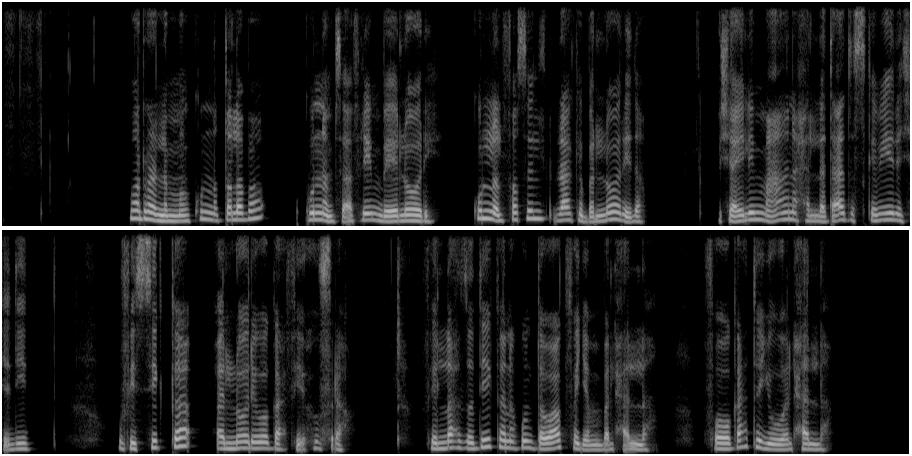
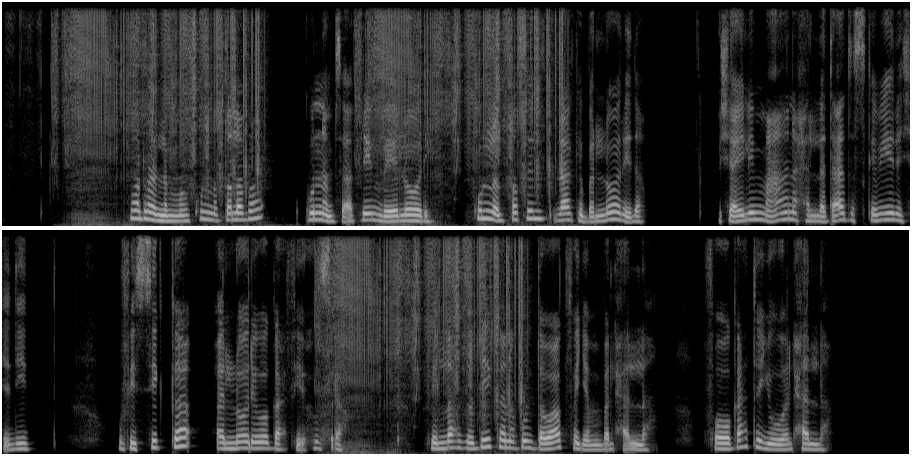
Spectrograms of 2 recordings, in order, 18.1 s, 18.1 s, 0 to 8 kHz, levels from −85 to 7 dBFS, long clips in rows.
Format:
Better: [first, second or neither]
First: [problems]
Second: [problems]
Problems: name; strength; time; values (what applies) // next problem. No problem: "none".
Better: first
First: none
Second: background sound (Squeak); 13 dB below the speech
